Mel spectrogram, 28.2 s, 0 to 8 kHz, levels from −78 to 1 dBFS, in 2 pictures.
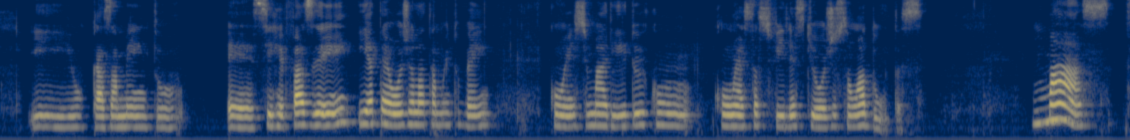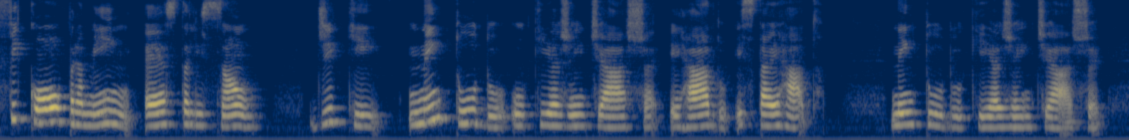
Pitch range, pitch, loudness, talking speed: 195-225 Hz, 210 Hz, -26 LUFS, 105 wpm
